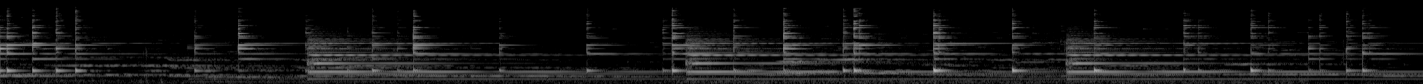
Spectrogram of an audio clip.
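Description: Cowbells clanking irregularly, some strikes closely bunched and others spaced out, over a steady sustained tone that shifts pitch a few times.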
